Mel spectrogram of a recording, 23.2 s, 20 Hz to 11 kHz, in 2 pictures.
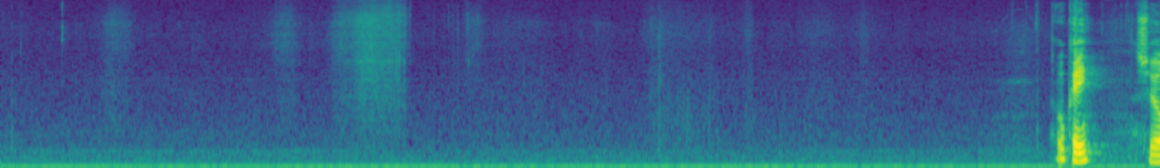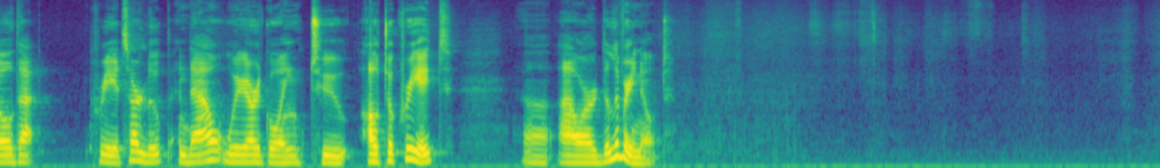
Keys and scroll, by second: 0.1-4.9 typing, 6.7 alt+c, 8.0 typing, 12.1 Return, 13.2 BackSpace, 14.4 Return, 15.5 alt+3, 16.3-20.5 typing, 21.7-23.2 typing.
